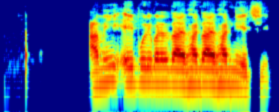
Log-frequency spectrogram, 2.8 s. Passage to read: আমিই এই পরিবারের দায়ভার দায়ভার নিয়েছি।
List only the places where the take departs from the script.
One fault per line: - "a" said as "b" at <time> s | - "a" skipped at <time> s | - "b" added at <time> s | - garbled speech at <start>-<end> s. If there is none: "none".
none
